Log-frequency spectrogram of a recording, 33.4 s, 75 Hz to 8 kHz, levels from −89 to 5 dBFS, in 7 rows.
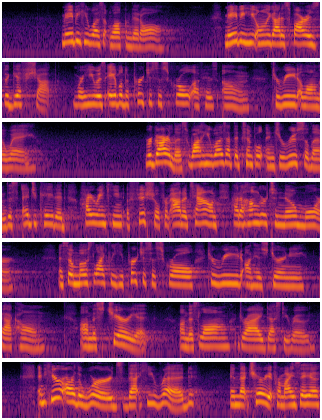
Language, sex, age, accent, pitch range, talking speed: English, female, 40-59, American, 205-255 Hz, 165 wpm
